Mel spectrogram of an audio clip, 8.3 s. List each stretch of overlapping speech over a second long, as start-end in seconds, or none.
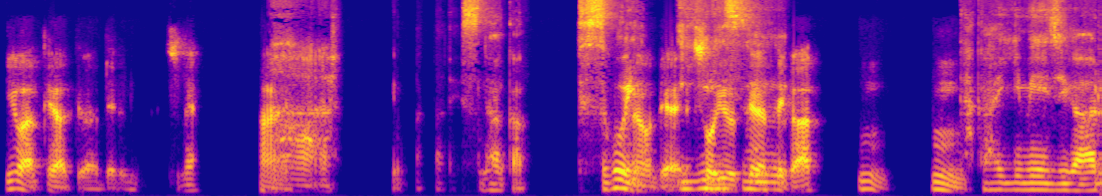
4.7-6.0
